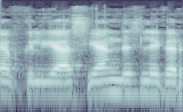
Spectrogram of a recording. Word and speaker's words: ASEAN: इसका जो शुद्ध उच्चारण होता है वो एशियन होता है।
